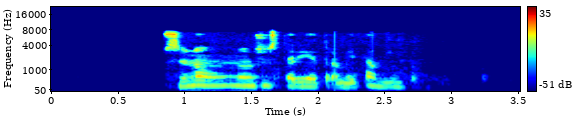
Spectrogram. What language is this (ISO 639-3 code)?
glg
